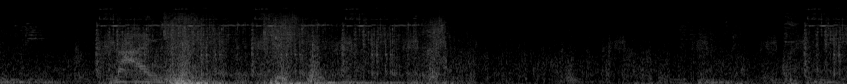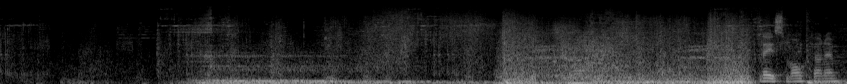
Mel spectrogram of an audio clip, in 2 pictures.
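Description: Game sound effects clash and crackle during a fight.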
